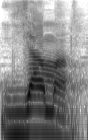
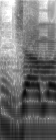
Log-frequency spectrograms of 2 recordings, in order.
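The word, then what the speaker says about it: llama: जैसे एक वर्ड है यामा, इसको जामा भी बोलते हैं, जामा, यामा, दोनों ही साउंड ठीक है, प्रोनाउंसिएशन इसकी।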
